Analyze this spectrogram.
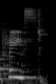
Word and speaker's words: paste: All I have to do is add that silent E, and then it changes that A to the long and strong A sound. All right, so we spell paste, P-A-S-T-E.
